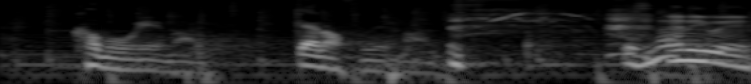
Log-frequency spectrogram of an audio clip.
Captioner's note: laughing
